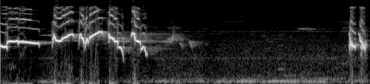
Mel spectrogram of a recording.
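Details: Morning song of an oriental magpie-robin, a sustained clear whistle running into quick looping notes that sweep up and down, then a pause and the start of another loud whistled phrase.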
